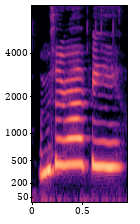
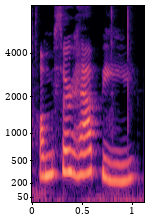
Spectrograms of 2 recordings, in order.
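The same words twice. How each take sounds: First: High, loud squeal of joy; voicing the mob grinder, thrilled; squeaky happy mob. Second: Said in the usual way. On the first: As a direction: squeal it like a delighted little mob.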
